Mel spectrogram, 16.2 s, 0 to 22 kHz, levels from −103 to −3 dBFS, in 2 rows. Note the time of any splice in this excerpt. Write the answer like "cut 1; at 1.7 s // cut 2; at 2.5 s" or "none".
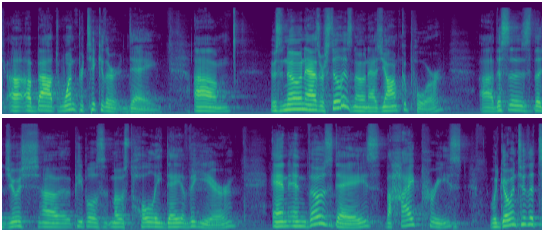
none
